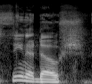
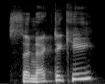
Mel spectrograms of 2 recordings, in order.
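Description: First: The word is said as three syllables. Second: The word is said as four syllables. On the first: The speaker calls it wrong. "I full well knew how to pronounce it. I just did. I did that on purpose" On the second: The speaker calls it right. "yeah, that's the one"

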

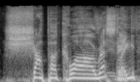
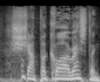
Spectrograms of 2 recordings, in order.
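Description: First: The first syllable is heavily emphasized. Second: The first syllable has no extra emphasis.

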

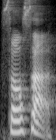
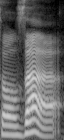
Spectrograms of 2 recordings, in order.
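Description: First: The middle consonant is an s sound. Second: The middle consonant is a z sound. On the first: The speaker calls it right. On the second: The speaker calls it wrong.

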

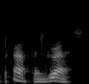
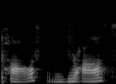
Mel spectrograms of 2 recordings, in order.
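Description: First: It is said in a northern English accent. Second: It is said in a southern English accent. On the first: This is how the speaker normally talks. "I say words the same way as you. I say path and grass" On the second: This is not how the speaker normally talks. "I don't say path and grass"

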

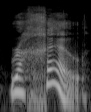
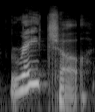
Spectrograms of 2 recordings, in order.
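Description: First: The name is pronounced with Hebrew sounds. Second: The name is pronounced with English sounds.

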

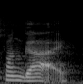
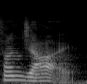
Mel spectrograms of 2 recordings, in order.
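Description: First: It sounds like the two words 'fun guy'. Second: It does not sound like 'fun guy'. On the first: The speaker calls it wrong. "I thought it was Fun Guy" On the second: The speaker calls it right. "It's pronounced fungi, okay?"

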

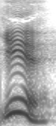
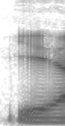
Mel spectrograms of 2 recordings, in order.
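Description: First: The word is said in an ordinary, higher voice. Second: The word is said in a deep, low voice. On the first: He has nothing else to do. "But me, I'd be like, "Yeah." Like, I don't, like, it's not the same" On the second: He has better things to do but will dance anyway. "He has like a deeper voice"

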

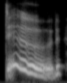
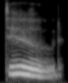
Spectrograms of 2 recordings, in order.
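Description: First: It sounds happy and excited. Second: It sounds sad and disappointed.

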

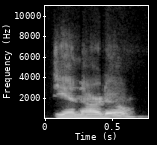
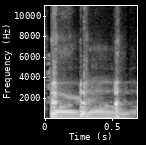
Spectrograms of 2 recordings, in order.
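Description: First: The name begins with an extra 'dee' syllable. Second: The name begins directly with 'dar'. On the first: The speaker calls it wrong. "I say it wrong" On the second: The speaker calls it right. "it is Darno"

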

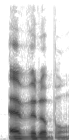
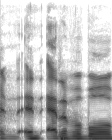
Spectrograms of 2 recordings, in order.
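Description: First: The middle has a clear 'v' sound. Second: The middle sounds like a 'd' instead of 'v'. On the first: The speaker calls it right. "There it is" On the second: The speaker calls it wrong. "It sounded like you said inedible. Ineditable"

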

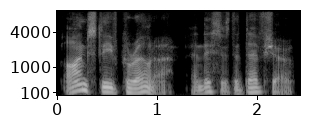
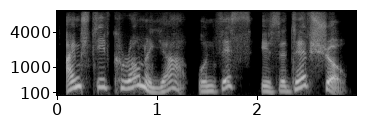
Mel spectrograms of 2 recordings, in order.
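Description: First: It is said in a sophisticated, posh accent. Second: It is said in a German accent.

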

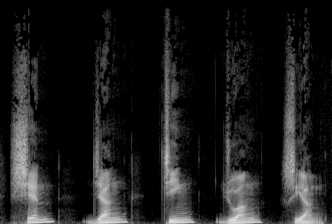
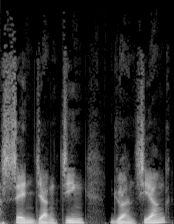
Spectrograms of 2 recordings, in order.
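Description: First: The name is said at a slower pace. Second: The name is said at a quick pace.

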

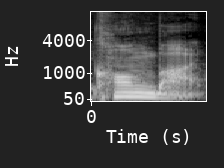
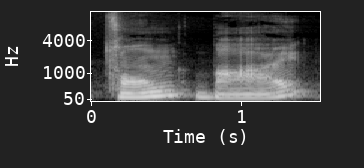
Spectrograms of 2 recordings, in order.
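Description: First: The word starts without a ts sound. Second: The word starts with a ts sound. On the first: The speaker calls it wrong. "Please do not say kongbai" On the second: The speaker calls it right. "So it has a TS sound"

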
